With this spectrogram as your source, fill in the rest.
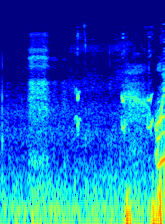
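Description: Pomsky puppies whimper and yip in short, soft bursts close by, a couple of louder squeaky cries near the end, with no talking.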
